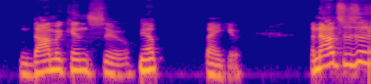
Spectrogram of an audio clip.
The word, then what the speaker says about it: Ndamukong Suh: Ndamukong Suh. Ndamukong Suh.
